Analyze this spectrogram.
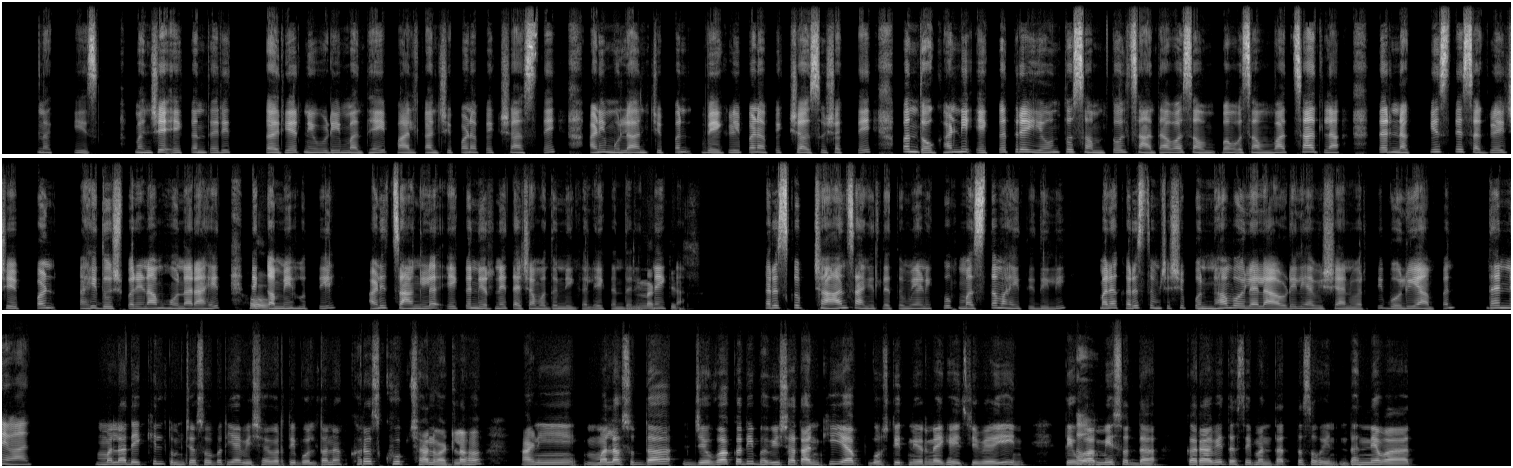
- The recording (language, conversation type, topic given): Marathi, podcast, करिअर निवडीबाबत पालकांच्या आणि मुलांच्या अपेक्षा कशा वेगळ्या असतात?
- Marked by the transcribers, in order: in English: "करिअर"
